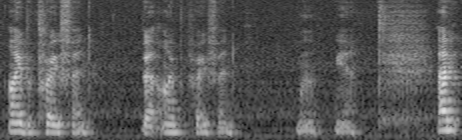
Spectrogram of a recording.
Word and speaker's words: ibuprofen: thick paper I guess I think you pronounced it I rufan no it's ibuprofen but ibuprofen well yeah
